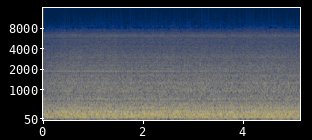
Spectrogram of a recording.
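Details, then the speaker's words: Packaged gas unit on negative-pressure system, W2 heat call, control circuit after tripped transformer breaker reset; draft inducer ramps to high speed before igniter glows, steady low roar, normal pre-ignition purge. "it's a negative pressure gas system so all it does is ramp the speed up of the inducer"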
